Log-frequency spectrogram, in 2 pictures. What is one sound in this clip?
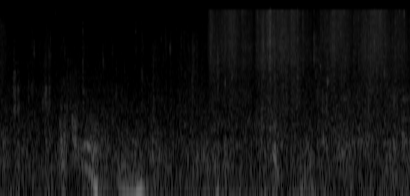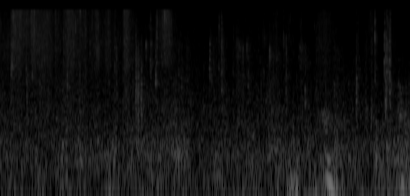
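A sheep gives low, soft bleats nearby.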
